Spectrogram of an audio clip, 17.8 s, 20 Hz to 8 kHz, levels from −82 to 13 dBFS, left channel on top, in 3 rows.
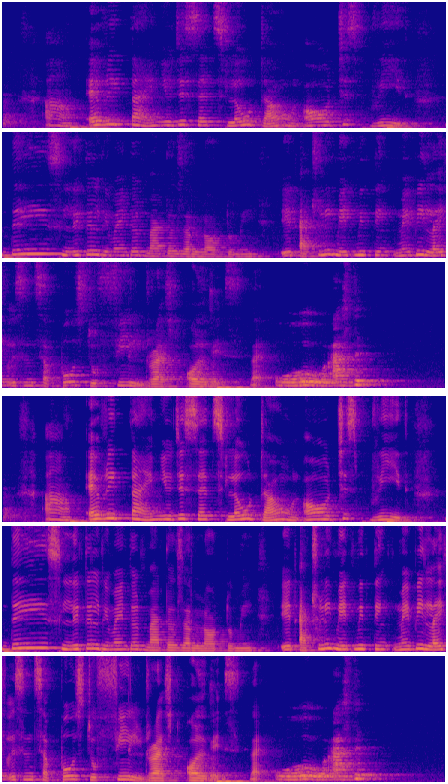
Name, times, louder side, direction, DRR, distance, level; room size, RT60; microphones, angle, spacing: voice 1, 0.3-9.3 9.6-15.3, right 4 dB, 65° right, 9 dB, 0.4 m, -26 dB
voice 2, 15.5-16.6, left 1 dB, 10° left, -4 dB, 1.9 m, -23 dB
14.5 x 6.6 x 2.3 m, 1.2 s
head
